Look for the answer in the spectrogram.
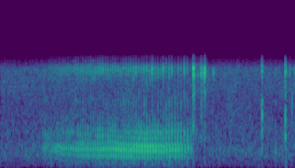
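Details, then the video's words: Young pit bull puppy asleep, snoring: one drawn-out raspy nasal breath swelling over about a second and a half, then faint sniffs and small clicks. "Bain snoring"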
